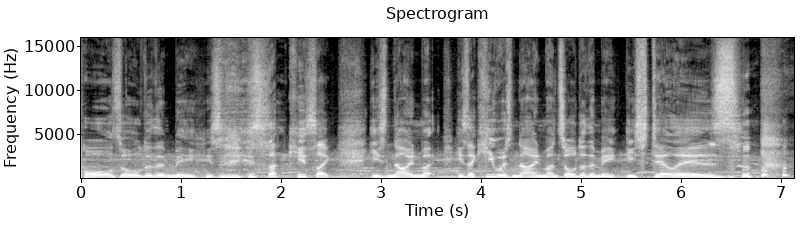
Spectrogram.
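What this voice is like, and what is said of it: Bad impression with Liverpudlian accent. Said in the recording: “my George Harrison impression ... I can't do it at all ... It's just a bad impression ... it just sounds like a British accent ... it's a Liverpudlian accent”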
